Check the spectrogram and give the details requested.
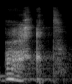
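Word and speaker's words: acht: Et en à la fin qu'on retrouve souvent à la fin des verbes et qui se prononce un. Le nombre 8 se dit art.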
